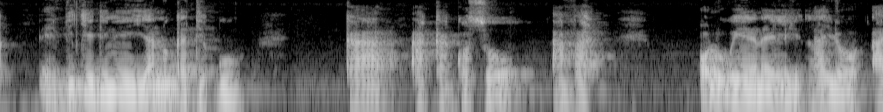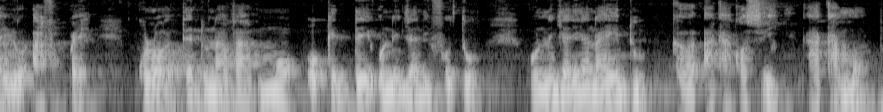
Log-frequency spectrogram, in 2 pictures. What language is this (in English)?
Ikposo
